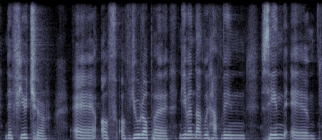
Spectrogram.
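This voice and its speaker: Lower-voiced woman with a Spanish accent. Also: a bit bright. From Spain. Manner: hesitant, pausing between short phrases. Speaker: newspaper journalist. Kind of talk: asking a question at a press event.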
